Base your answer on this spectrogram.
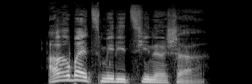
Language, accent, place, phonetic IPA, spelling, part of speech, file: German, Germany, Berlin, [ˈaʁbaɪ̯t͡smediˌt͡siːnɪʃɐ], arbeitsmedizinischer, adjective, De-arbeitsmedizinischer.ogg
- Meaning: inflection of arbeitsmedizinisch: 1. strong/mixed nominative masculine singular 2. strong genitive/dative feminine singular 3. strong genitive plural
